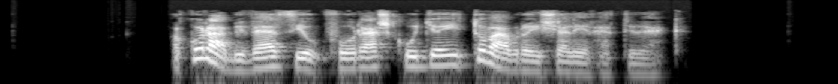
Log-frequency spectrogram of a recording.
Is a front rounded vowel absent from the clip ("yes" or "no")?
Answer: no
